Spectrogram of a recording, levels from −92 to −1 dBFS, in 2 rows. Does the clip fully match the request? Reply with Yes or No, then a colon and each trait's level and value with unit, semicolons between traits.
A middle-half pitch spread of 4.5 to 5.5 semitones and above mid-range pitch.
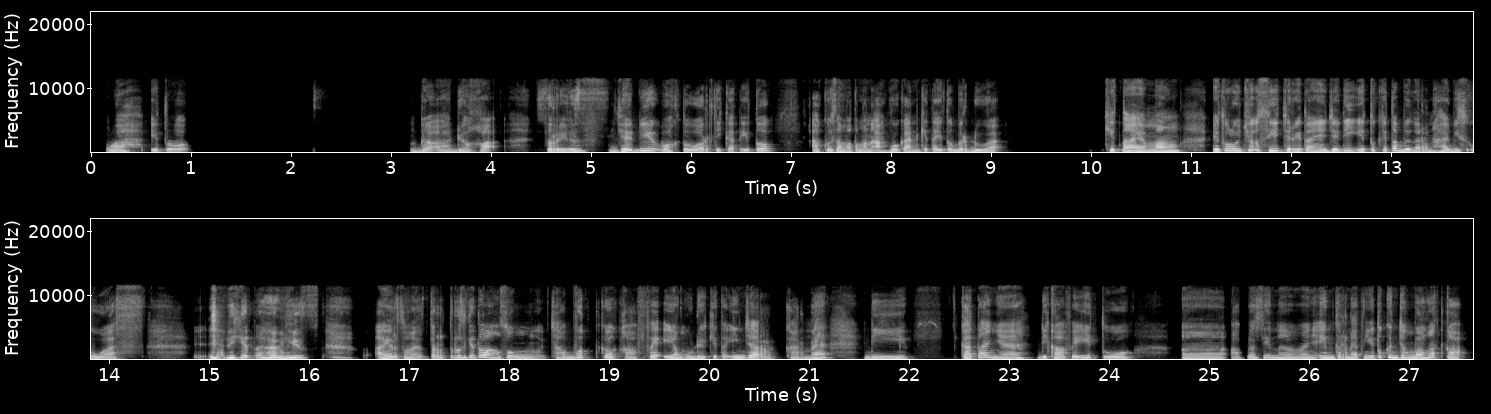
No: average, 3.5 semitones; high, 240 Hz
